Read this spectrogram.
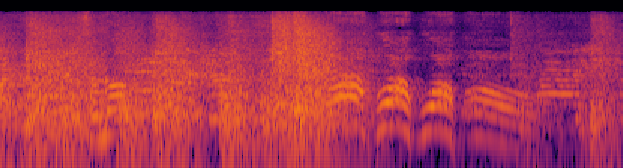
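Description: Wrestlers' bodies thud onto the ring mat.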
